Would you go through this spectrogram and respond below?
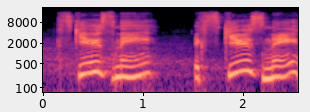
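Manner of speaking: very high reptilian woman voice, calling out. Narrating the scene, voicing the lizard folk woman calling out: lizard folk woman voice. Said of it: "You hear the voice of the lizard folk woman going".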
